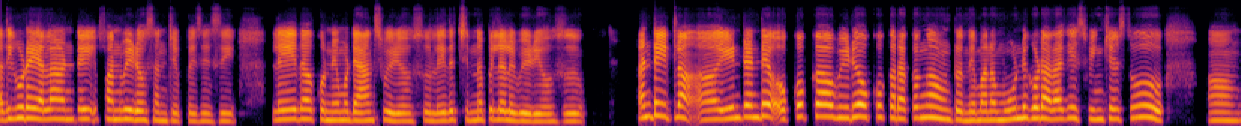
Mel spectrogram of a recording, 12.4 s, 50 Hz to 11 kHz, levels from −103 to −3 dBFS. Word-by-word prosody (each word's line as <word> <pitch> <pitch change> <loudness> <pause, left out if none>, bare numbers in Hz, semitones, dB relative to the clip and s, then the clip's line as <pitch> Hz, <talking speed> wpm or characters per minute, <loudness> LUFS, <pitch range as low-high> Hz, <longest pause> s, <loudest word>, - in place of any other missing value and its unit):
అది 225 +3 +1
గూడా 275 -1 +4
ఎలా 250 +1 +1
అంటే 245 +1 -1 0.2
ఫన్ 240 -1 -1
వీడియోసని 225 -3 0
చెప్పేసేసి, 195 0 -7 0.5
లేదా 245 +1 +4
కొన్నేమో 220 -1 -2
డాన్స్ 210 +1 0
వీడియోసు, 195 0 -2
లేదా 205 +2 0
చిన్న 220 0 -4
పిల్లల 230 -2 +2
వీడియోసు. 190 0 -2 0.7
అంటే 310 +3 +4
ఇట్లా 295 0 +1 0.2
ఆహ్, 240 +1 +2
ఏంటంటే 295 +3 +2 0.2
ఒక్కొక్క 300 +5 -2 0.2
వీడియో 285 +2 +3
ఒక్కొక్క 295 -1 -4
రకంగా 275 +3 0
ఉంటుంది. 225 -3 -2
మన 220 0 0
మూడ్‌ని 260 +4 +1
గూడా 270 0 +4
అలాగే 250 +3 0
స్వింగ్ 245 0 -5
చేస్తూ 255 +2 -4 0.8
ఆ! - - -3
హ్మ్ 205 - -7
240 Hz, 155 wpm, -23 LUFS, 215-275 Hz, 0.8 s, గూడా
